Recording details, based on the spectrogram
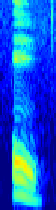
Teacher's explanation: nasal sound is the o sound the closed o when and the soft palate drops a little bit and air goes through the nose and that gives it its nasal quality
